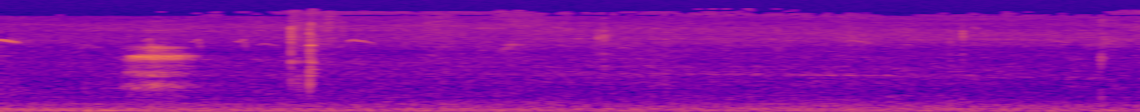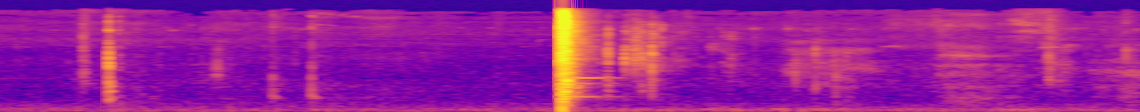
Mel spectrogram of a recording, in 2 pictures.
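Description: A single sharp shot from a Winchester lever-action PCP air rifle cracks out in near silence, preceded by a fainter click and followed by quiet rustling.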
